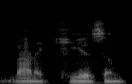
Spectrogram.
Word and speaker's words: Manichaeism: Persian prophet Mani, uh, founder, I guess, of Manichaeism, sometimes pronounce it Manichaeism, but Manichaeism, lost his head and had it placed on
